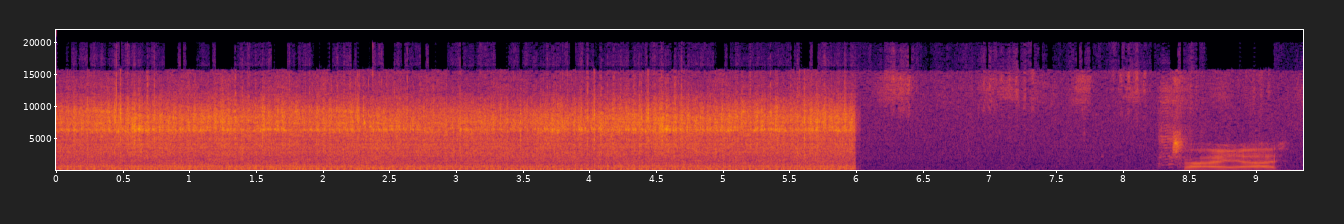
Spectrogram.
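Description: A helicopter engine runs in the video game ArmA as a loud, constant mechanical drone that cuts off abruptly partway through, leaving quieter background noise and a short tonal call near the end.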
